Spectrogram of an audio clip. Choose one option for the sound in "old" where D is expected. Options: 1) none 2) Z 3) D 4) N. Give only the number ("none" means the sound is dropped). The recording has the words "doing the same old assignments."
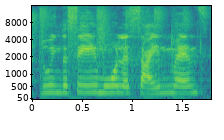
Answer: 1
